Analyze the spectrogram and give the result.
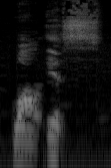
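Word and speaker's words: Wallis: black markets Shadows uh it's spelled a little different but yes it's uh w-a-l-l-i-s while is uh uh you can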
